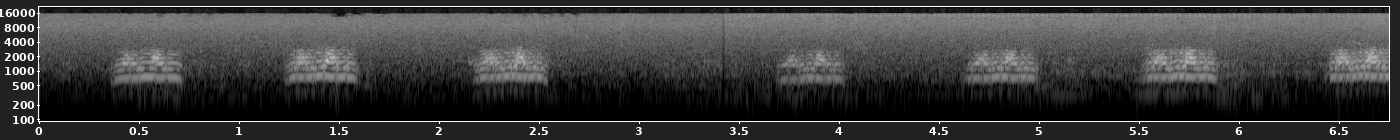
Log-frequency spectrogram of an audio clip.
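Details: Quail calling at night inside a house: a steady series of short, harsh, buzzy notes repeated about once a second, seven in all, over quiet background hiss.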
